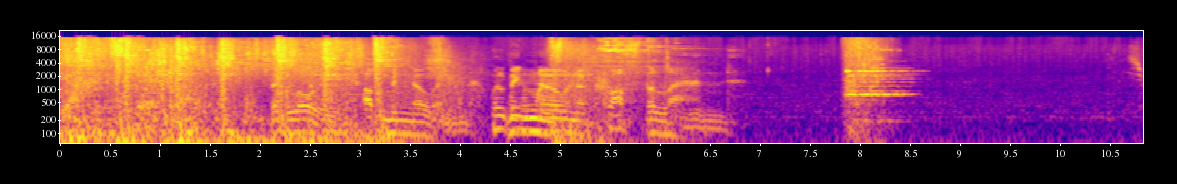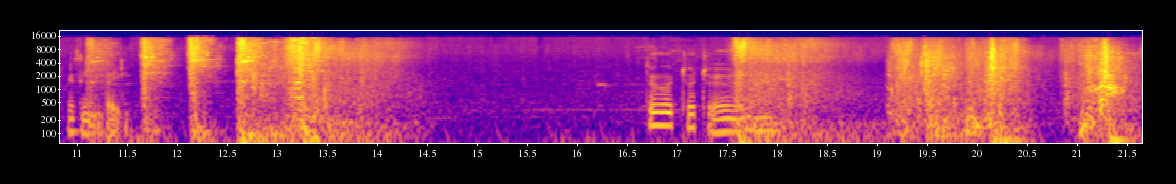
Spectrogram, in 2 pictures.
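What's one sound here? Game characters clash with magic blasts and hits.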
